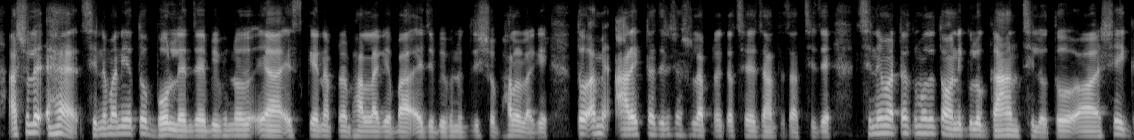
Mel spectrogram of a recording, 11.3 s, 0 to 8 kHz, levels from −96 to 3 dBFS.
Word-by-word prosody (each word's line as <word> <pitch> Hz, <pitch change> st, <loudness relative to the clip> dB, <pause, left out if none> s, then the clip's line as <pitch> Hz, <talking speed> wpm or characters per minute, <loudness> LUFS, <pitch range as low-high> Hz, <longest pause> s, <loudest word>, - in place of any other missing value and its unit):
আসলে 175 Hz, +6 st, +1 dB, 0.2 s
হ্যাঁ, 160 Hz, -, +5 dB, 0.2 s
সিনেমা 135 Hz, +2 st, -1 dB
নিয়ে 150 Hz, 0 st, +1 dB
তো 150 Hz, -, +3 dB, 0.2 s
বললেন 115 Hz, -3 st, +4 dB
যে 110 Hz, -, +4 dB
বিভিন্ন 110 Hz, +1 st, -4 dB, 0.3 s
ইয়া 110 Hz, -2 st, +6 dB, 0.3 s
স্কেন 110 Hz, -, -1 dB
আপনার 105 Hz, +2 st, -3 dB
ভাল্লাগে 100 Hz, -1 st, +1 dB
বা 95 Hz, -, +5 dB
এইযে 95 Hz, +1 st, -4 dB
বিভিন্ন 100 Hz, +1 st, -5 dB
দৃশ্য 105 Hz, 0 st, -10 dB, 0.2 s
ভালো 110 Hz, -1 st, +2 dB
লাগে। 90 Hz, +2 st, -4 dB, 0.3 s
তো -, -, +2 dB
আমি -, -, -1 dB, 0.2 s
আরেকটা 125 Hz, +1 st, +3 dB
জিনিস 125 Hz, +1 st, -8 dB
আসলে 115 Hz, 0 st, -5 dB
আপনার 110 Hz, -, -9 dB
কাছে 110 Hz, -, -6 dB, 0.2 s
জানতে 95 Hz, -2 st, -2 dB
চাচ্ছি, -, -, -6 dB
যে -, -, +1 dB, 0.4 s
সিনেমাটা 155 Hz, +2 st, +1 dB, 0.2 s
মধ্যে 155 Hz, 0 st, 0 dB
তো -, -, +6 dB
অনেকগুলো 120 Hz, 0 st, -1 dB
গান 115 Hz, +1 st, +6 dB
ছিল। 100 Hz, -, -8 dB, 0.2 s
তো 110 Hz, -, +3 dB, 0.2 s
আ -, -, +4 dB, 0.2 s
সেই 135 Hz, -2 st, -1 dB
115 Hz, 195 wpm, -25 LUFS, 105-130 Hz, 0.4 s, ইয়া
